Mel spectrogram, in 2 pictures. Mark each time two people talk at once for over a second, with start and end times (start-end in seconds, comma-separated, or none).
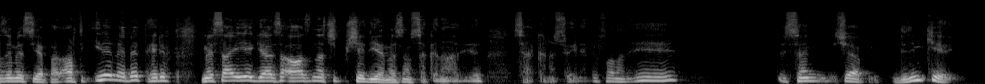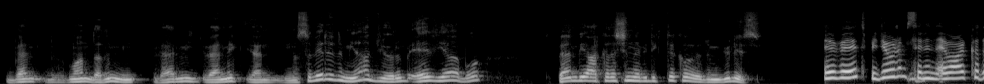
none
